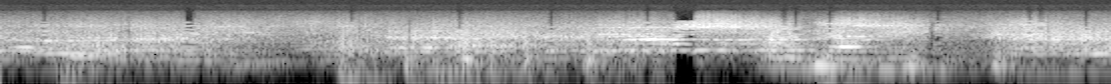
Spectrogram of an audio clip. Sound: chuckles

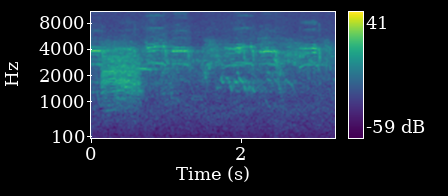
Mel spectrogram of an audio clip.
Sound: birds calls

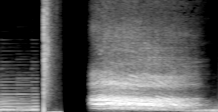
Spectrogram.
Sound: loud snap; small crowd; irate

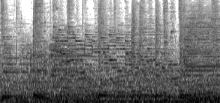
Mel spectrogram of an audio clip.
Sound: keyboarding intensifies

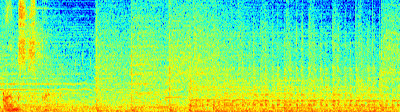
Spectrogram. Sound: knocking

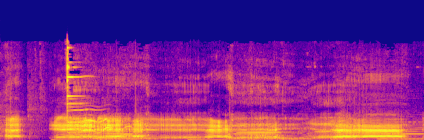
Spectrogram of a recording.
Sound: boo

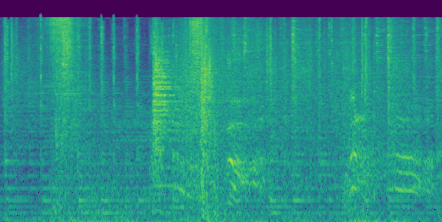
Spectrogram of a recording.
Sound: Müzik - Hareketli; Kılıç sesi

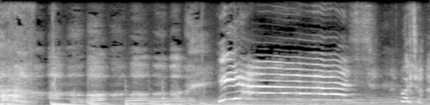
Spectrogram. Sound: breathes heavily

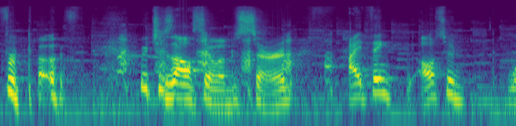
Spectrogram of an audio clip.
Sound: both laughs

